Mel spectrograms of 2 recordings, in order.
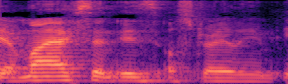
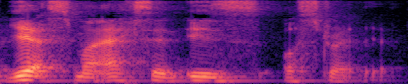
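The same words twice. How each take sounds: First: Said in the usual way. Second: Mock broken English, saying "Australia" where "Australian" belongs; teasing a viewer by saying "Australia" in place of "Australian"; jokey wrong word. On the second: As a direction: answer deadpan with "my accent is Australia" as a tease. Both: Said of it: "No, I'm just joking".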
